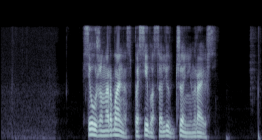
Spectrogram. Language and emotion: Russian, angry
